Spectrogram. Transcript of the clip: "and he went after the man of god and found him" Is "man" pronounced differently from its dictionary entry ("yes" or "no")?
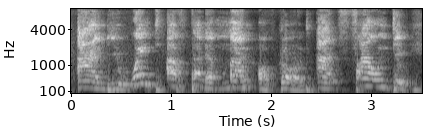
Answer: no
